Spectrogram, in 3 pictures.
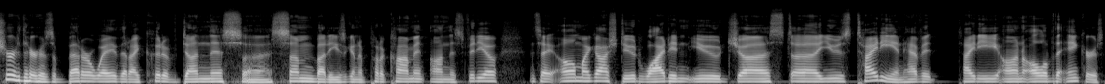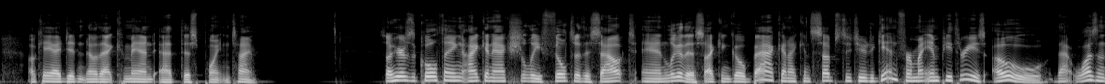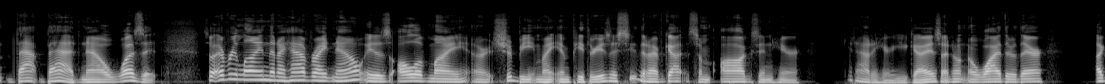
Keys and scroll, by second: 15.3 shift+;, 16.9 ctrl+p, 17.5 ctrl+p, 27.6 typing, 29.1-31.1 typing.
